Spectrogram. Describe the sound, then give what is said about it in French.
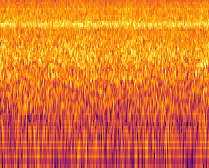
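A waterfall inside a cave rushes in a steady, unbroken roar, a dense wash of water noise that stays at an even level throughout with no voices or other sounds. “Peut-être qu'ils pourront m'aider si je les suis de l'autre côté de la cascade.”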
